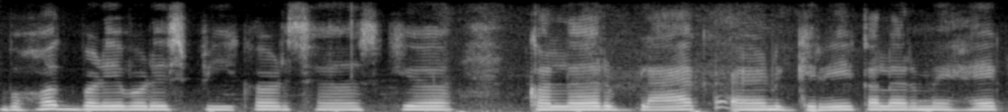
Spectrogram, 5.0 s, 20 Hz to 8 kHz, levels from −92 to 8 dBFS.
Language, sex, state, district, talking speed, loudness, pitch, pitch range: Hindi, female, Bihar, West Champaran, 155 wpm, -14 LUFS, 230 Hz, 225-235 Hz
